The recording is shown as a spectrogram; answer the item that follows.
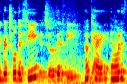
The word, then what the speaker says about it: Rituel de Fille: And just tell me, am I pronouncing that correctly? Rituel de Fille? Rituel de Fille.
